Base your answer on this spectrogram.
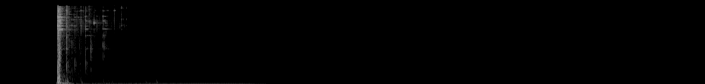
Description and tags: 33 Destruction, Mug
voice broke mug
